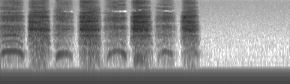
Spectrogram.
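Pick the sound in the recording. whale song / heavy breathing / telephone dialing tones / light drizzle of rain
heavy breathing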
